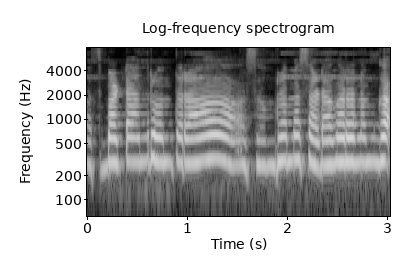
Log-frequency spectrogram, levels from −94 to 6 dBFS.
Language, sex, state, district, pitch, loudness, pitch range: Kannada, female, Karnataka, Chamarajanagar, 295 Hz, -17 LUFS, 280-300 Hz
